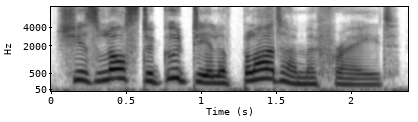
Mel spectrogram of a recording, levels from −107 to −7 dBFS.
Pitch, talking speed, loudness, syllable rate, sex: 230 Hz, 250 wpm, -17 LUFS, 4.9 syllables/s, female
